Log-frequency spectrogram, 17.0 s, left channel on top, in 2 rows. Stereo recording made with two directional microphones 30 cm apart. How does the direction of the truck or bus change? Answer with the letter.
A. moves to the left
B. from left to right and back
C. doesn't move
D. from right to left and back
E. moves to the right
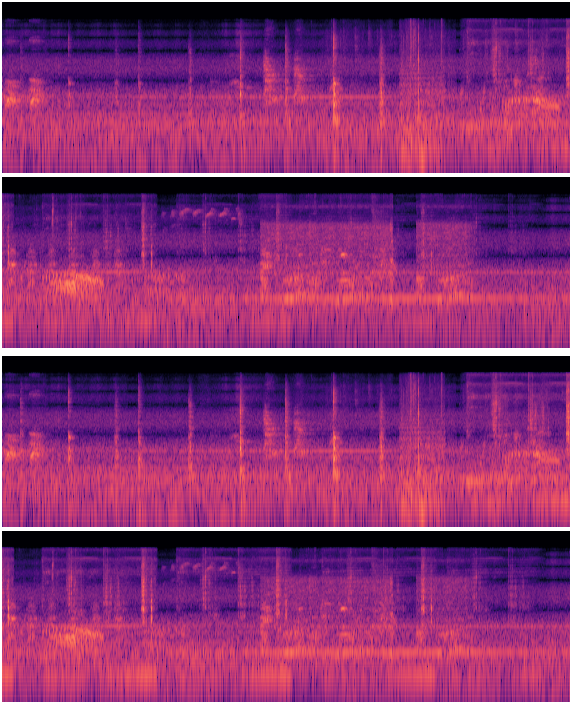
C.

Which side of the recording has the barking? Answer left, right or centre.
centre.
